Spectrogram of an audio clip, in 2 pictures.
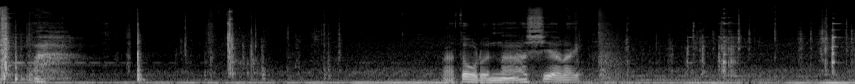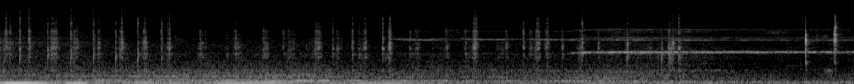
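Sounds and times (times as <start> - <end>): metal tools clinking: 6.0 - 15.7.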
